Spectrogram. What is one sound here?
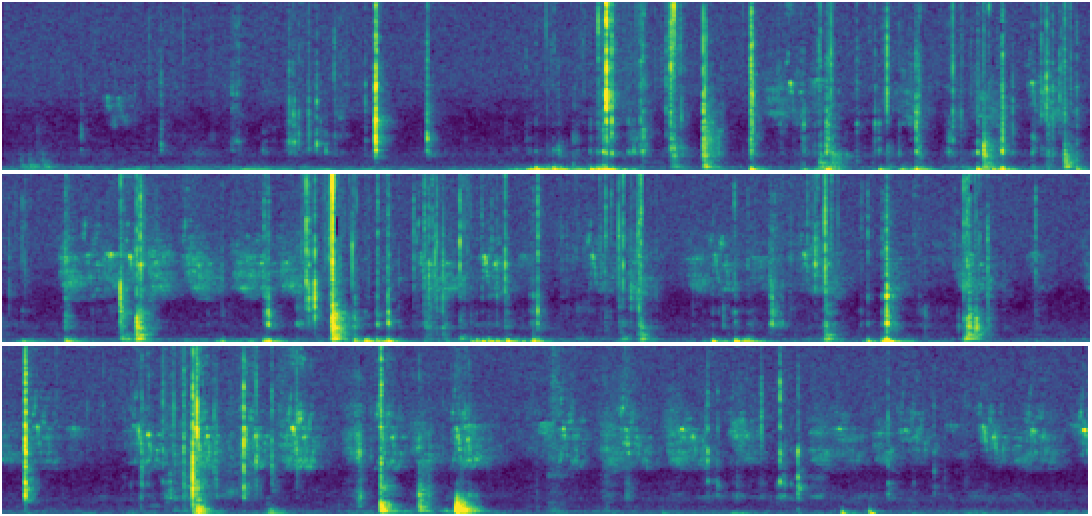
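A blade shaves and scrapes soap, with crisp cutting sounds up close.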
